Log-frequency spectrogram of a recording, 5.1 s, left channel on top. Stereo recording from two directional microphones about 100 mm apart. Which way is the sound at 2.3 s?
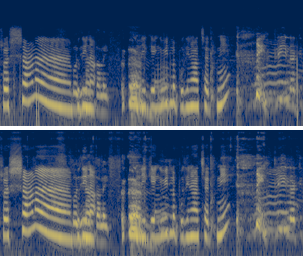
20° right (ahead or behind).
